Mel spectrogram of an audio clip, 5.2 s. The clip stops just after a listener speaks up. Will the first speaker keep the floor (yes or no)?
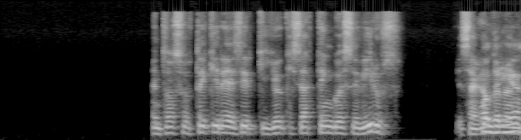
yes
